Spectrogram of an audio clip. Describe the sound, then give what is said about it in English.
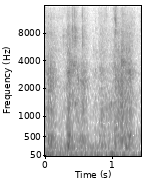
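Crisp crunching of an original-flavour potato chip being bitten and chewed, with several brittle cracks spread across the moment and no talking. “Love crunch. Very crunchy.”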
